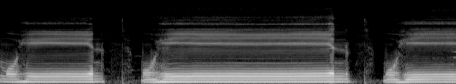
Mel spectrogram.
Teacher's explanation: bertemu dengan huruf sukun Arid maka dinamakan dengan mad Arat sukun boleh memanjangkan dua harakat boleh empat dan boleh pula enam harakat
